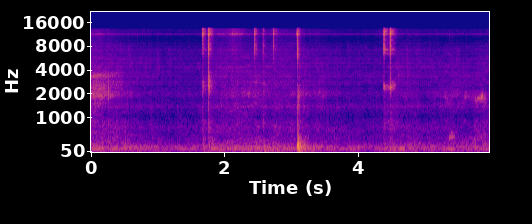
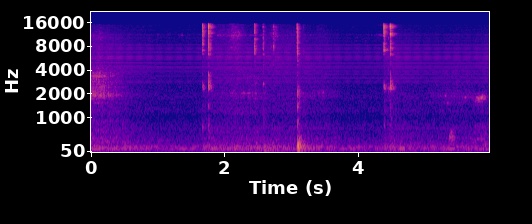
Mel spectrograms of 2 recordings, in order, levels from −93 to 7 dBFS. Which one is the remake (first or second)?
first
